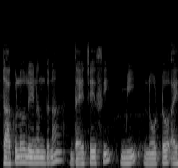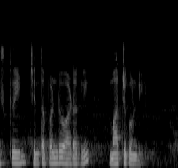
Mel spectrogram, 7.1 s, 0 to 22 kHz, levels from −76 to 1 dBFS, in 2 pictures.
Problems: constant background noise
